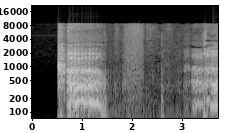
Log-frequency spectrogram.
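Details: Hyena giving a deep, rough growl that starts loud, fades into breathy rasping, then swells again toward the end.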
